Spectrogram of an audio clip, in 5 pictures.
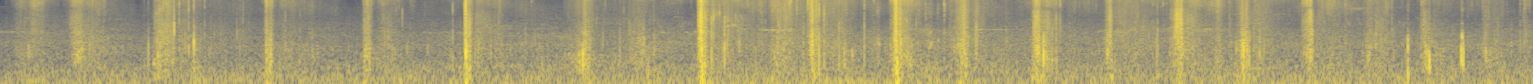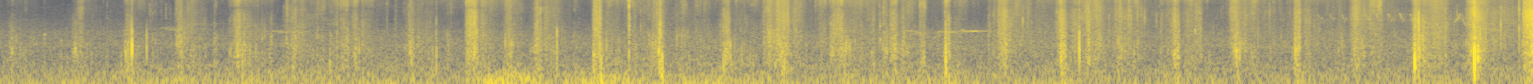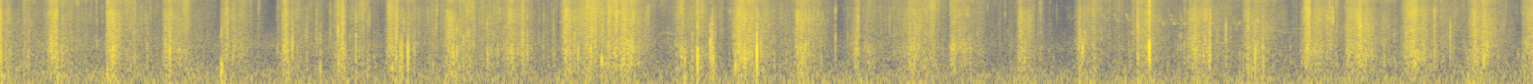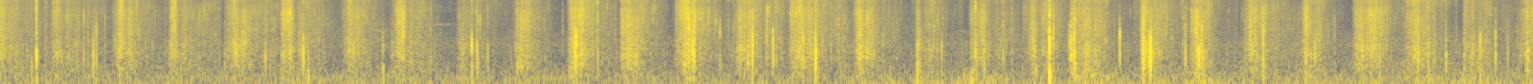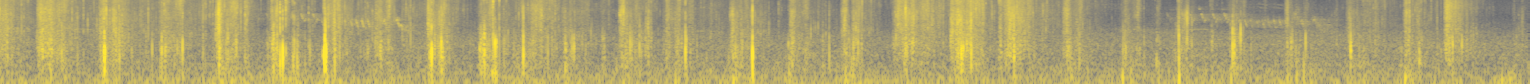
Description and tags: Walking on gravel and leaves in the forest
